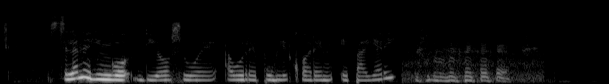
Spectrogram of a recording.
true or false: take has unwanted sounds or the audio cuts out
true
